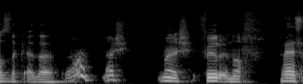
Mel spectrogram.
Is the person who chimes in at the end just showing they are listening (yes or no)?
no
